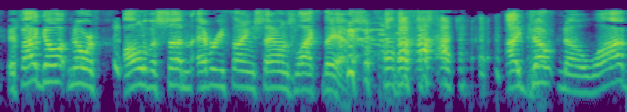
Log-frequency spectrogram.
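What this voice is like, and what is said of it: Put-on Southern drawl. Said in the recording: “I just start ringing out the southern drawl.”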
